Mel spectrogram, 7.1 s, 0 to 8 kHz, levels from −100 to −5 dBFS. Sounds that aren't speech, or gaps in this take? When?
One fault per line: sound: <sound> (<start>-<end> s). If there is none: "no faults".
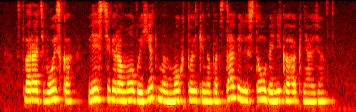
no faults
